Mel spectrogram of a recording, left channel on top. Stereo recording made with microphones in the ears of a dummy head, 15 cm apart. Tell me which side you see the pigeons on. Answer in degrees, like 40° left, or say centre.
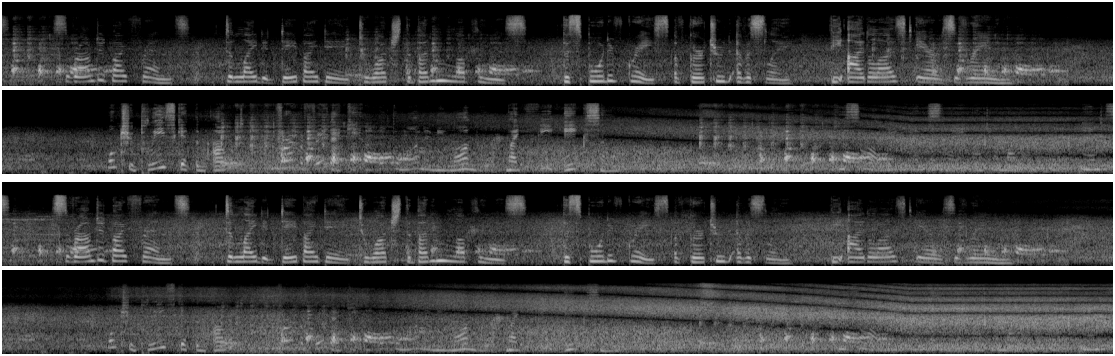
50° left.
